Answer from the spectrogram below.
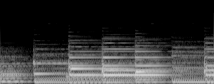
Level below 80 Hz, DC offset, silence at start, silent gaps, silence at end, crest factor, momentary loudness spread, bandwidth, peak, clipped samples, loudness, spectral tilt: -38 dBFS; under 0.1%; 0 s; none; 0 s; 14 dB; 9 LU; 4.5 kHz; -2 dBFS; under 0.1%; -16 LUFS; -10.5 dB/octave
